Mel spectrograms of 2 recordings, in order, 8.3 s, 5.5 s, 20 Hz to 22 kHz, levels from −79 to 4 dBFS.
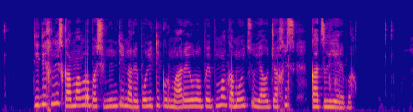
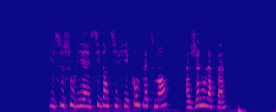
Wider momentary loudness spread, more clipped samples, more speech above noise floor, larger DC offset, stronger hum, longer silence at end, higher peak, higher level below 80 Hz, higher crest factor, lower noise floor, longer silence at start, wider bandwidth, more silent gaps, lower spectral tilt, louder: second, 8 LU vs 14 LU; neither; first, 47 dB vs 40 dB; neither; neither; first, 1.15 s vs 0.65 s; first, -4 dBFS vs -26 dBFS; first, -58 dBFS vs -64 dBFS; about the same, 20 dB vs 20 dB; second, -70 dBFS vs -84 dBFS; second, 0.05 s vs 1 s; first, 11.5 kHz vs 7.8 kHz; neither; about the same, -3 dB/octave vs -4 dB/octave; first, -23 LUFS vs -45 LUFS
